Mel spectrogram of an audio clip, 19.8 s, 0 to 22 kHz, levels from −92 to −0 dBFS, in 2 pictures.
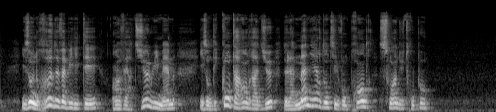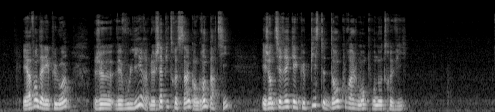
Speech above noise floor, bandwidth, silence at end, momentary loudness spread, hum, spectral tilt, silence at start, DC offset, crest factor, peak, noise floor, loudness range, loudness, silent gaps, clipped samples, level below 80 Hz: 40 dB; 14 kHz; 1.85 s; 12 LU; none; -6.5 dB/octave; 0.45 s; under 0.1%; 18 dB; -4 dBFS; -63 dBFS; 5 LU; -23 LUFS; none; under 0.1%; -62 dBFS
